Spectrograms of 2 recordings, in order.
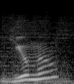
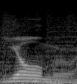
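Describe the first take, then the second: First: The first vowel sounds like 'oo'. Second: The first vowel sounds like 'oh'. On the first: The speaker calls it wrong. "I pronounce your name as Yumu" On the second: The speaker calls it right. "but it's Yomu"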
